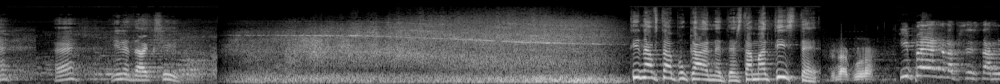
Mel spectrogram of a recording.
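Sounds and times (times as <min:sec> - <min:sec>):
speech: 0:00.0 - 0:02.4, 0:06.4 - 0:09.9
jet engines roaring during airplane landing: 0:02.0 - 0:06.3.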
